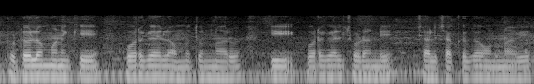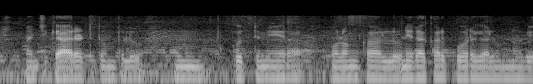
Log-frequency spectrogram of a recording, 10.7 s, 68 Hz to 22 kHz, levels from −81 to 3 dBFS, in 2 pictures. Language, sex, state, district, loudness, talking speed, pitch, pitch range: Telugu, male, Telangana, Nalgonda, -25 LUFS, 105 wpm, 115 Hz, 110-120 Hz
